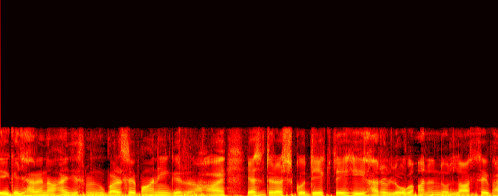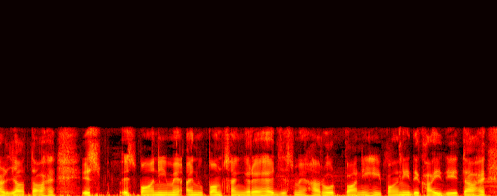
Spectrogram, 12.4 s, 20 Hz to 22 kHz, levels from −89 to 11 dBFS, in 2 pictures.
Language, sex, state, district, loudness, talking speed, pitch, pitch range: Hindi, male, Rajasthan, Nagaur, -18 LUFS, 195 wpm, 110 Hz, 105-115 Hz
